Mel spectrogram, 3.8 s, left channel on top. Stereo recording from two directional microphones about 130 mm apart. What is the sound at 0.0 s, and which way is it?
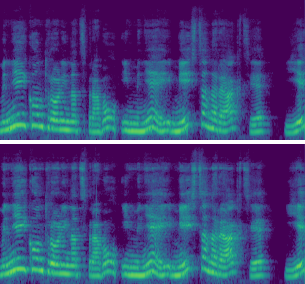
Speech, 10° left (ahead or behind).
